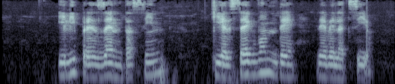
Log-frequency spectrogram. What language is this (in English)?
Esperanto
